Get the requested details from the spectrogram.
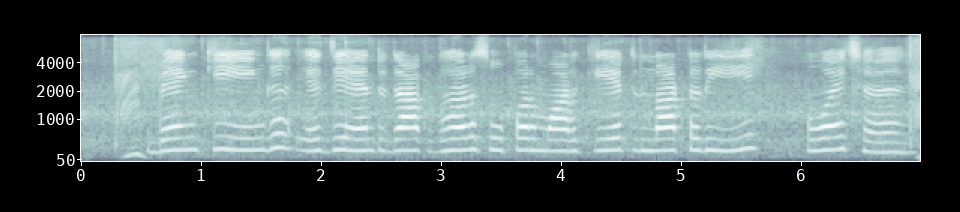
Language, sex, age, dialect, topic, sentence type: Maithili, female, 25-30, Angika, banking, statement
